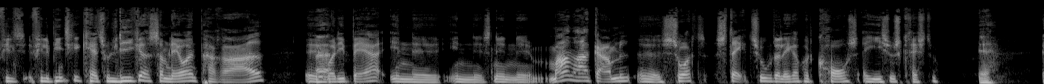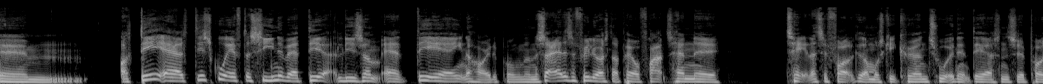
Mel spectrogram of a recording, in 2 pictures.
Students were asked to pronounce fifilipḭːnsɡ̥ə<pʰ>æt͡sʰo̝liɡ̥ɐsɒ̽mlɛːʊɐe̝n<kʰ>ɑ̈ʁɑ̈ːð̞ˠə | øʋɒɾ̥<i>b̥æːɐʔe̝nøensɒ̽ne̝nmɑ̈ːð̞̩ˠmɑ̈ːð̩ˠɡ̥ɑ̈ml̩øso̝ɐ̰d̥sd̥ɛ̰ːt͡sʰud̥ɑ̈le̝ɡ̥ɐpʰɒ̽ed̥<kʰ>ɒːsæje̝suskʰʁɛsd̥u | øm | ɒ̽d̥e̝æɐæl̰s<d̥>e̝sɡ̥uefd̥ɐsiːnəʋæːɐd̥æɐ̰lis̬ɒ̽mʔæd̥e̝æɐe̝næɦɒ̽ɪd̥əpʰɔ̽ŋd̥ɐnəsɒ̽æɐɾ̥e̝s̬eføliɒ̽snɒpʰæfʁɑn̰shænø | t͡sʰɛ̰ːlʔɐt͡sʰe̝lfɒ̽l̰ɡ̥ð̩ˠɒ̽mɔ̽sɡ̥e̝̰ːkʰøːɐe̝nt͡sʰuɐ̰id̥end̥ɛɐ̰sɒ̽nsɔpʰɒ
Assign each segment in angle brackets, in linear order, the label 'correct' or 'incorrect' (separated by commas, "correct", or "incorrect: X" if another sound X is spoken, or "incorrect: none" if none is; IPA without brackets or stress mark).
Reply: incorrect: kʰ, incorrect: pʰ, correct, correct, correct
